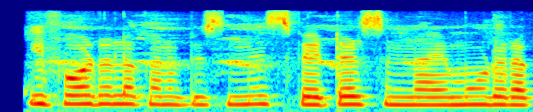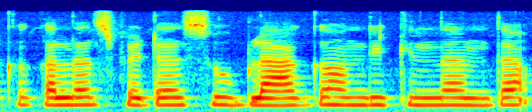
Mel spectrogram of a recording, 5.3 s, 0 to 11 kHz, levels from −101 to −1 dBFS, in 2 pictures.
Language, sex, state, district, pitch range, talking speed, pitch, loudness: Telugu, female, Andhra Pradesh, Sri Satya Sai, 220-235 Hz, 170 wpm, 225 Hz, -16 LUFS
